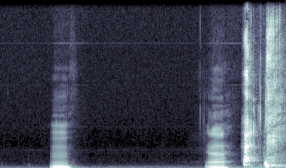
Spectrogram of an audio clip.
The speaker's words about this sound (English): I have to sneeze. Hang on.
